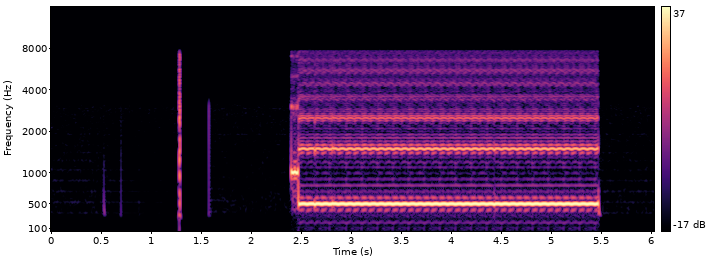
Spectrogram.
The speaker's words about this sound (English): Echo 3, are standby for tones.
